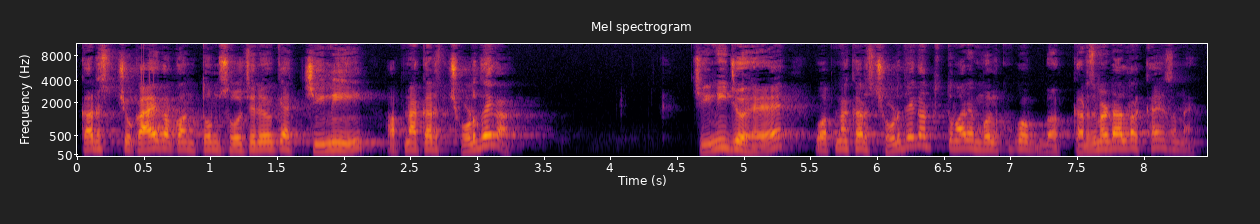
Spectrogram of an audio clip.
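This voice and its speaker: A man hosting a Hindi political commentary show in a sarcastic, mocking, animated way. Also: fairly high pitch, brisk. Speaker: host, retired army major.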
